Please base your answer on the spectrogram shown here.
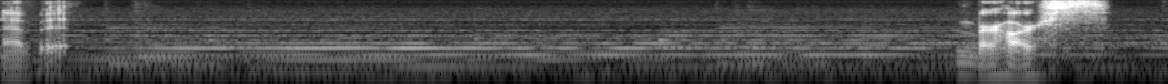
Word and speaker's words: Hearth: Timber Hearth. Hearth makes sense to me because it's like Earth with an H.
